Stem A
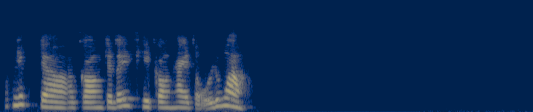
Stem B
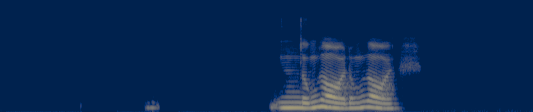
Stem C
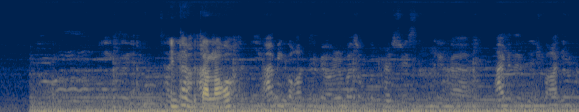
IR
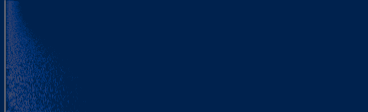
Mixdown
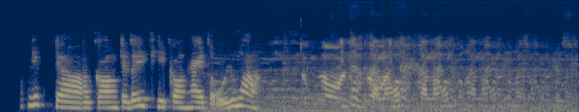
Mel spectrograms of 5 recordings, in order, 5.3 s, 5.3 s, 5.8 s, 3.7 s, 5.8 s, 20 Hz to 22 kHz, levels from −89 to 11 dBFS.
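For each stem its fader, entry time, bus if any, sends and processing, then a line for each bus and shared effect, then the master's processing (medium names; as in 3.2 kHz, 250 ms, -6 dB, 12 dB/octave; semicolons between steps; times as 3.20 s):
+0.5 dB, 0.15 s, no send, no echo send, peak limiter -19 dBFS, peak gain reduction 8.5 dB
-1.5 dB, 0.00 s, no send, no echo send, resonances exaggerated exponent 1.5; resonant high-pass 1.4 kHz, resonance Q 8.5
-10.5 dB, 1.70 s, no send, echo send -5.5 dB, bass shelf 170 Hz -11 dB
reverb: none
echo: feedback delay 486 ms, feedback 37%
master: level rider gain up to 12 dB; peak limiter -13.5 dBFS, peak gain reduction 7 dB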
